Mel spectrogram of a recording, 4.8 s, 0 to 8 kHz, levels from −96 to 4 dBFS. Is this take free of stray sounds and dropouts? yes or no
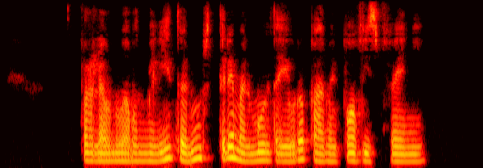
yes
